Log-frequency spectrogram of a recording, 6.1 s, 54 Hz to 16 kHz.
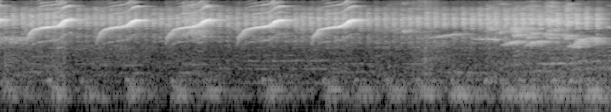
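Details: Rival-provoking drongo song: five bright rising whistles at steady intervals of about 0.7 seconds, then a softer stretch of faint buzzy notes over a low pulsing background.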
